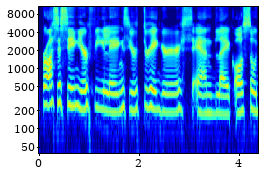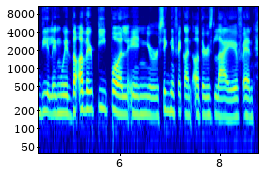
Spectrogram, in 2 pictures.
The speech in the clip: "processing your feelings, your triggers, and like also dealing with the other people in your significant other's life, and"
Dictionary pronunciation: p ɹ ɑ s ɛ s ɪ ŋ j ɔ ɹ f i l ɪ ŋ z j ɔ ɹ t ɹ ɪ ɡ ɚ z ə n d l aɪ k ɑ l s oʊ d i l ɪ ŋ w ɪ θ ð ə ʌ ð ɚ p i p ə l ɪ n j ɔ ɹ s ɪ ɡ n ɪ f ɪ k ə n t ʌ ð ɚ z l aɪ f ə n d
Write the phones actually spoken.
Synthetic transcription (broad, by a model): p ɹ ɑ s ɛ s ɪ ŋ j ɔ ɹ f i l ɪ ŋ s j ɔ ɹ t ɹ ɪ ɡ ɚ s ə n d l aɪ k ɑ l s oʊ d i l ɪ ŋ w ɪ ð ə ʌ ð ɚ p i p ə l ɪ n j ɔ ɹ s ɪ ɡ n ɪ f ɪ k ə n t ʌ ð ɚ s l aɪ f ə n d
